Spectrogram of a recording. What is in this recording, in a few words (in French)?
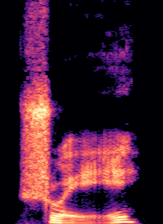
"shui3", chinois; Cours-de-Chinois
